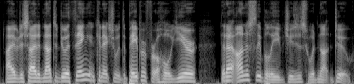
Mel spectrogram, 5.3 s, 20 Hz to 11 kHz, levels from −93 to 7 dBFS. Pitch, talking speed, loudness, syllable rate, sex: 130 Hz, 280 wpm, -20 LUFS, 7.6 syllables/s, male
